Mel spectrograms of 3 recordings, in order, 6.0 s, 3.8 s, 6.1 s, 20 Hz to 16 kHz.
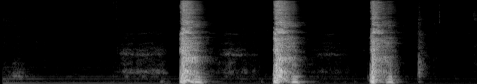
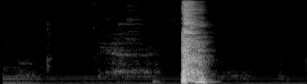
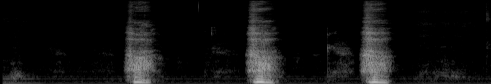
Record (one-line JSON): {"three_cough_length": "6.0 s", "three_cough_amplitude": 32749, "three_cough_signal_mean_std_ratio": 0.26, "cough_length": "3.8 s", "cough_amplitude": 32751, "cough_signal_mean_std_ratio": 0.21, "exhalation_length": "6.1 s", "exhalation_amplitude": 8777, "exhalation_signal_mean_std_ratio": 0.3, "survey_phase": "beta (2021-08-13 to 2022-03-07)", "age": "65+", "gender": "Male", "wearing_mask": "No", "symptom_none": true, "smoker_status": "Ex-smoker", "respiratory_condition_asthma": false, "respiratory_condition_other": false, "recruitment_source": "REACT", "submission_delay": "1 day", "covid_test_result": "Negative", "covid_test_method": "RT-qPCR", "influenza_a_test_result": "Negative", "influenza_b_test_result": "Negative"}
